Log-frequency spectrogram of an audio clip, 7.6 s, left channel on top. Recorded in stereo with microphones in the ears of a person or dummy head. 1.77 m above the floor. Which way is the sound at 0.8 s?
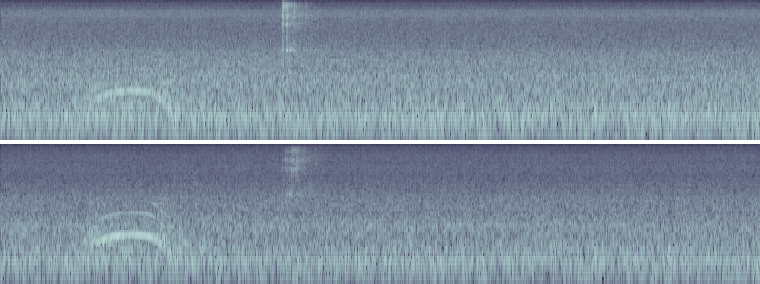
20° right (ahead or behind).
